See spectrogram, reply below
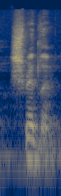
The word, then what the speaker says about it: Chemidlin: So like Schmidt, Chemidlin, and it took me a minute. But Chemidlin. – Chemidlin, yeah.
